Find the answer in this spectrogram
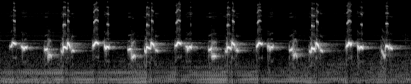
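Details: Sooty-headed bulbul, first-place winner in the general class, singing in quick paired whistles. Bright notes rising and falling repeat several times per second in a lively, nonstop rhythm.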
